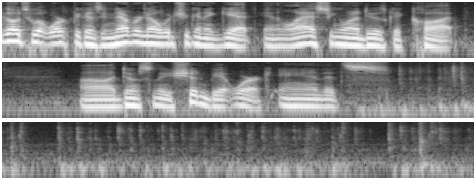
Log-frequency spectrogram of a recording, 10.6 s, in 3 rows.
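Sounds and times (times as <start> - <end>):
speech: 0.0 - 3.5, 4.1 - 6.6
typing a name into a website on a computer keyboard: 6.4 - 10.6.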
